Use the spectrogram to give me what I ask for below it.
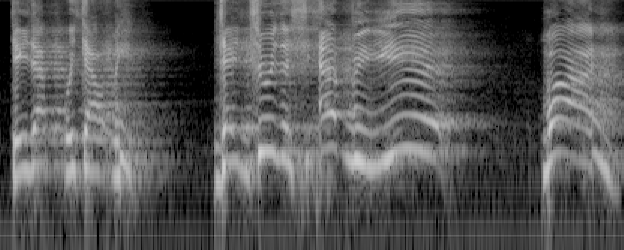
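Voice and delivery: high, whiny sloth voice, sorry for himself; Sid the Sloth. Retold or imitated. Comedian doing the cartoon sloth for the crowd, high and whiny. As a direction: whine it like the lonely cartoon sloth. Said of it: "my Sid the Sloth impression".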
